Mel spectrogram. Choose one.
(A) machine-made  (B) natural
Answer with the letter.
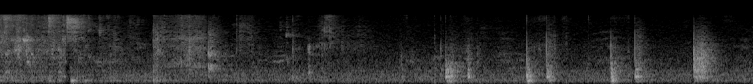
B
